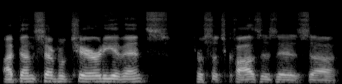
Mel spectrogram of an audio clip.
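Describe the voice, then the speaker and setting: An older man from Cleveland with a bass baritone voice, pitching his work as an event singer in an upbeat, earnest way. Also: steady tone, normal speed, a bit bright, no room sound. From Cleveland, Ohio, USA. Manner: upbeat, earnest salesman talk with small restarts. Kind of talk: promotional direct-to-camera pitch.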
